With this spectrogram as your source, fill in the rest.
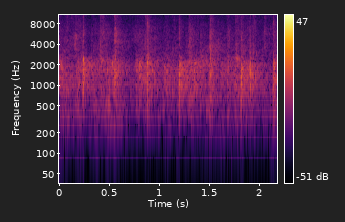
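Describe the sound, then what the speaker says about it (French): An audience at a Cameroon National Day celebration on 20 May claps steadily and moderately loud, with dense, continuous applause and no pauses. "Un tonnerre d'applaudissements, s'il vous plaît."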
